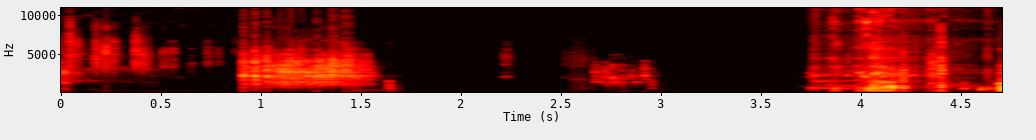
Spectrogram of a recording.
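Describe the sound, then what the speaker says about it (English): Dice rolled during a tabletop role-playing game session clatter in several short, crisp bursts close by, separated by moments of silence. "My 2 dice rolls were a nat 20 and a 19"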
